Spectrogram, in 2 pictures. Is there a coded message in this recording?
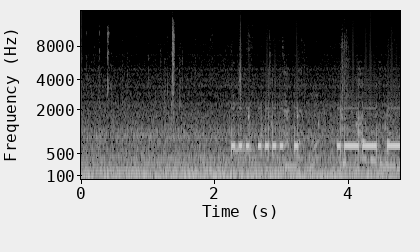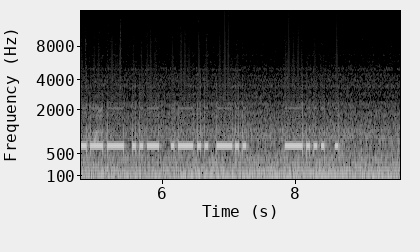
Yes: Morse code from 2.2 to 8.7 s, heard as a keyed tone, hand-sent with a bug key, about 22 wpm, 690 Hz, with the noise inside a car. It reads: SHE WOULD BE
